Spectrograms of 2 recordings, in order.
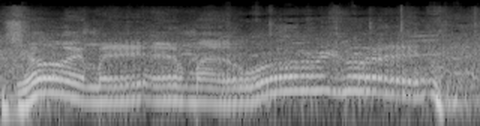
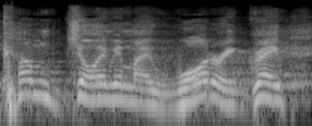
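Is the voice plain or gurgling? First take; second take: gurgling; plain. First: It is said with a rolling, gurgling throat. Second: It is said in a plain voice.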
